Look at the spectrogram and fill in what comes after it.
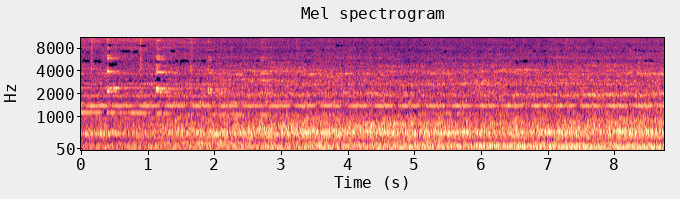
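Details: Replaced Union Pacific crossing E-bell, scratchy since 2015, rings clean and steady over loud train rumble and wheel noise with no scratchiness; crossing bell working properly after replacement.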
